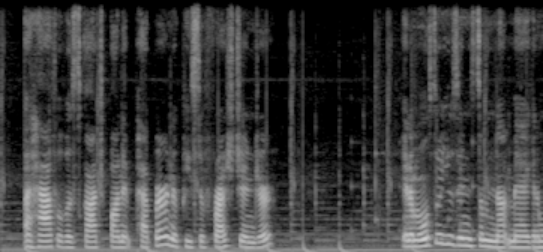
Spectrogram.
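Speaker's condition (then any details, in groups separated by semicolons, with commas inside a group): No condition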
